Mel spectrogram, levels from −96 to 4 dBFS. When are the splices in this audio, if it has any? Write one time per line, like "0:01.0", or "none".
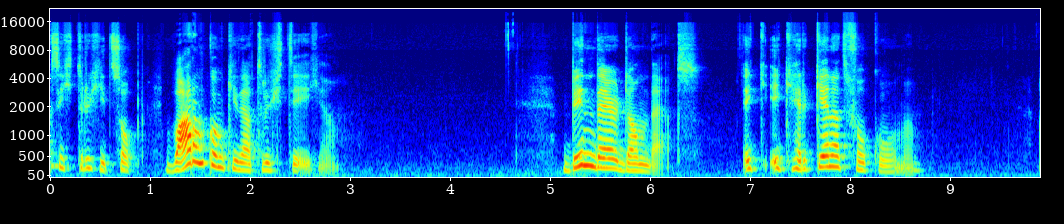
0:01.1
